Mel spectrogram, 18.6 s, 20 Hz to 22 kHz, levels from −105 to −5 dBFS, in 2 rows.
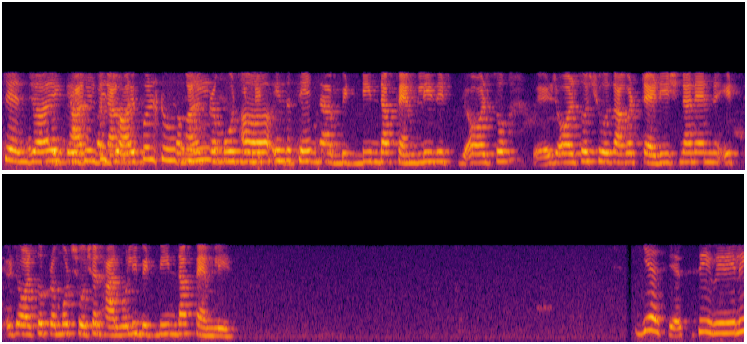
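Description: Speech over a narrowband call path, with nothing above 4 kHz, which fits a G.711-type codec. Two brief echo leaks appear at 0.30–0.37 s and 1.93–1.97 s: a copy of the far-end voice trailing by 185 ms, roughly 15 dB below the speech in the first and much fainter, near 30 dB down, in the second. This is likely loudspeaker pickup that the far side's echo canceller failed to remove. Speech suppressed in double talk shows as dips in the talker's level at 0.59–1.74 s, 2.16–2.25 s and 3.29–4.06 s, reaching about 15 dB in the first and third stretches and only a few dB in the second. The likely cause is an echo canceller turning the near talker down while both sides overlap. Bursts of packet loss at 4.46–4.53 s and 17.08–17.16 s are each heard as a held, fading continuation of the last sound, after which the audio resumes further on with about 40 ms and 60 ms missing. Short concealed packet loss produces brief smears at 7.75–7.80 s, 8.72–8.78 s and 10.80–10.84 s, where 40, 40 and 20 ms of audio went missing and were patched with synthesised continuation. 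From 13.56 to 14.94 s the voice nearly vanishes, dropping about 27 dB to a faint residue, the pattern of one channel inverted so that the common centre content cancels in the mono sum, likely a polarity flip on one side.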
